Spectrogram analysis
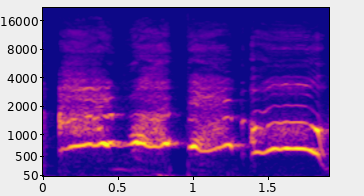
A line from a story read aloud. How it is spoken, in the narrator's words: her screaming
